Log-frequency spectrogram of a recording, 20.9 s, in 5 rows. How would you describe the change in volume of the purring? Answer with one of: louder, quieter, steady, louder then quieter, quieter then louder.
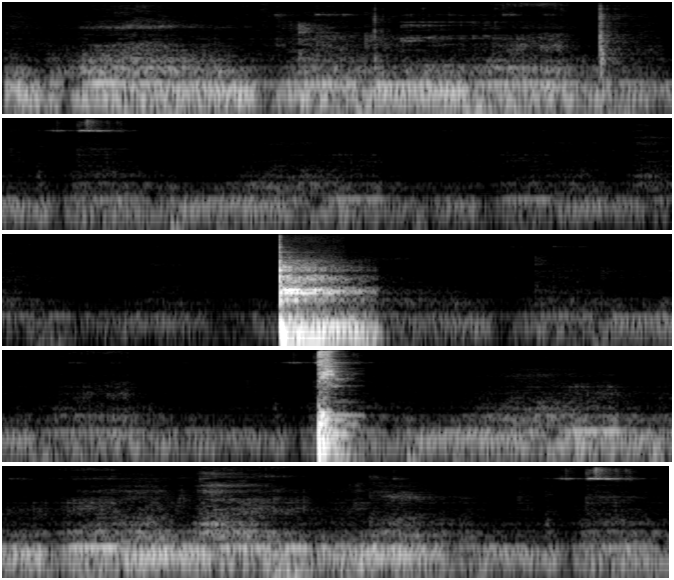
quieter then louder.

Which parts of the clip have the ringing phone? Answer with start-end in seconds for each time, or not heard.
not heard.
